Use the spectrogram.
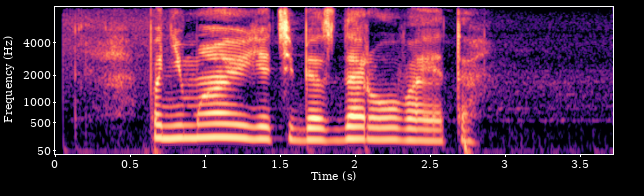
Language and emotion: Russian, neutral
